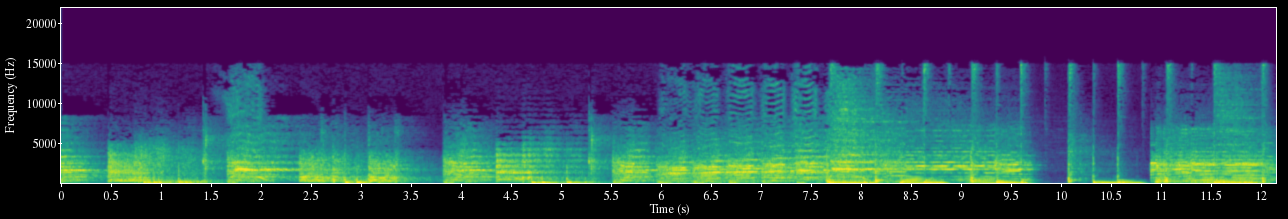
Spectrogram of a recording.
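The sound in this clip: Instrumental interlude from a pop song: a dense, loud band passage broken by abrupt stabs and hard drum hits, with a sudden brief dropout near the end before the full sound crashes back in.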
